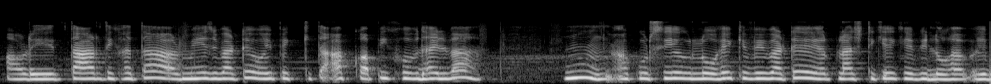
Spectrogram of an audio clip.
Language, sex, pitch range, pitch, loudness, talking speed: Bhojpuri, female, 255-275 Hz, 265 Hz, -15 LUFS, 165 wpm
